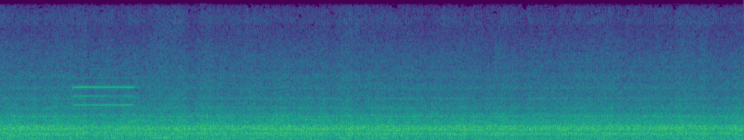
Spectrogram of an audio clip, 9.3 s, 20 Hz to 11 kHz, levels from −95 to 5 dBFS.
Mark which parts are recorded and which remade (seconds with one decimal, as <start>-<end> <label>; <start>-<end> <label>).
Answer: 0.0-9.3 recorded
